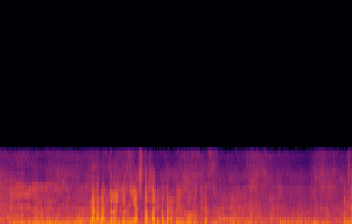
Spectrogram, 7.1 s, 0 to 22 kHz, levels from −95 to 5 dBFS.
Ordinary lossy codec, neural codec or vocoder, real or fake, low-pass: none; codec, 24 kHz, 1 kbps, SNAC; fake; 7.2 kHz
